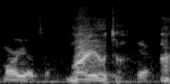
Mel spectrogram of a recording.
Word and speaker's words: Mariota: Um, I think it's been said over the years like Mariota. Um, which is incorrect and it's pronounced marota.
